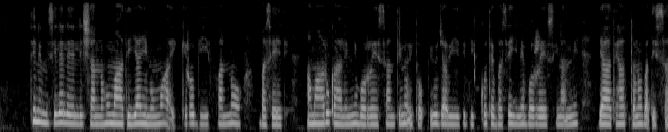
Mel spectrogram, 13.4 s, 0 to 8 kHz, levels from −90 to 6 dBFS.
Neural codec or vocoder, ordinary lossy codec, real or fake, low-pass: none; Opus, 24 kbps; real; 7.2 kHz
